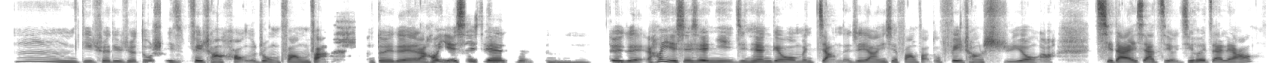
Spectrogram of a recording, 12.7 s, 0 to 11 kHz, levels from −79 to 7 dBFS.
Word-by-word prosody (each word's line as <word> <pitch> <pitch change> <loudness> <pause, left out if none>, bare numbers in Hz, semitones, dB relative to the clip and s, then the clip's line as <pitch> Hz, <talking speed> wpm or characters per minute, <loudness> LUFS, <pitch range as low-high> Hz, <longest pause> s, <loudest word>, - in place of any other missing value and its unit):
嗯， 315 -8 -10
的 205 0 -8
确 210 +2 -4
的 200 -1 -5
确， 195 -1 -5
都 210 0 -6
是 - - -1
一 - - -5
些 210 - -8
非 240 -2 +2
常 200 -1 +1
好 - - -2
的 - - -13
这 200 - -11
种 210 -3 -5
方 205 +2 -1
法。 - - +5 0.4
嗯 215 - -16
对 200 -2 -1
对， 195 -1 +2
然 190 +1 +3
后 265 - +3
也 240 -7 +2
谢 285 +5 +5
谢 270 -3 +3 0.5
嗯， 225 -4 -12 0.2
对 235 -2 +3
对， 215 -2 -1
然 - - 0
后 335 - -1
也 240 -9 +3
谢 265 +2 +2
谢 260 0 +6
你 225 -4 -5
今 215 +1 -6
天 225 0 +2
给 220 -1 +1
我 205 -2 -1
们 200 +2 -8
讲 - - +1
的 195 - -13
这 205 0 -3
样 200 0 -1
一 205 - -7
些 210 0 -3
方 205 +1 -4
法， 205 - -8
都 200 - -14
非 240 +5 0
常 200 -2 -5
实 185 -3 -1
用 220 -1 -2
啊。 - - -6 0.4
期 255 - +7
待 210 -3 +7
下 230 +1 +4
次 230 +2 -2
有 195 - -8
机 240 +5 -2
会 275 -1 +2
再 260 -1 0
聊。 235 +3 0
215 Hz, 295 characters per minute, -22 LUFS, 205-245 Hz, 0.5 s, 期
